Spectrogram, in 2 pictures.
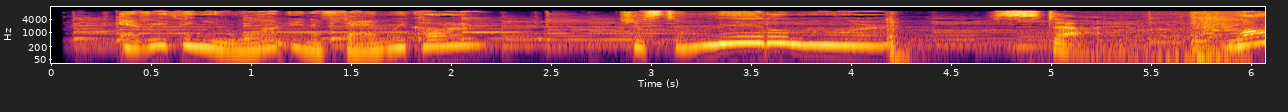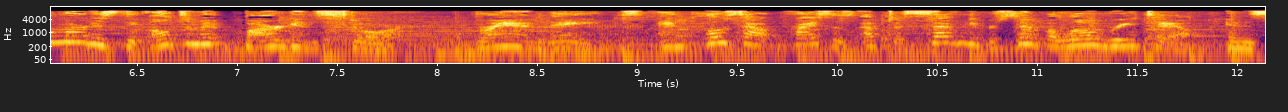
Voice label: female 30s 40s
